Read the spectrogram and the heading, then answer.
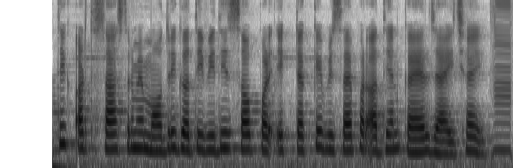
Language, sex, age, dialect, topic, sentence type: Magahi, male, 51-55, Western, banking, statement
